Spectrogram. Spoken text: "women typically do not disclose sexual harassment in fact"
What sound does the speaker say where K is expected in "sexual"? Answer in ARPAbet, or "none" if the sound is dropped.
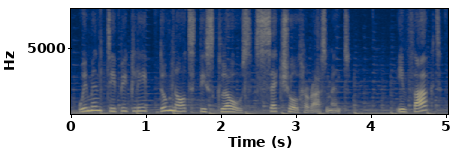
K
